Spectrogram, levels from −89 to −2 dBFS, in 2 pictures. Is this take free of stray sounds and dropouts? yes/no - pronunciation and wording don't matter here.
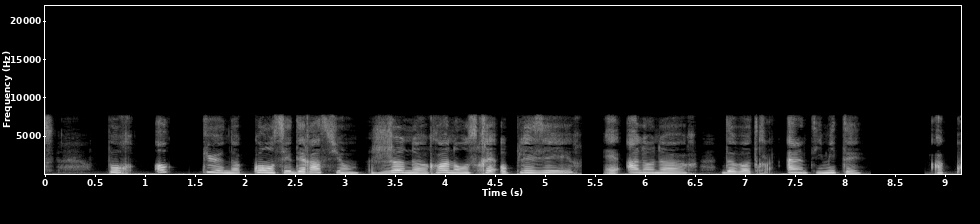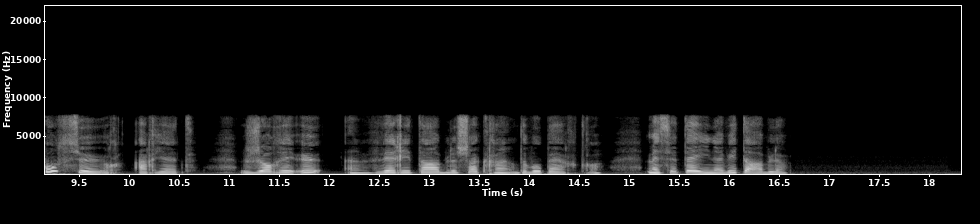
yes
